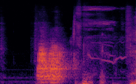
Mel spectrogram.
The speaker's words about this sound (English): That fart started mostly air, but I know that bitch ended fucking soppy. Oh no, does it smell?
